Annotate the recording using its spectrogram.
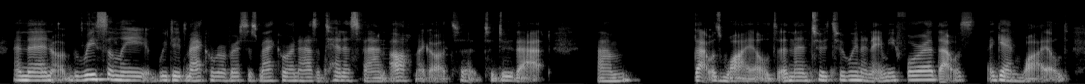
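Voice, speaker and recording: A woman speaks at a moderate pace with a medium-pitched voice and vocal fry. The background is quiet. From Iran, raised in Melbourne, Australia from age twelve. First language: Persian. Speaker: advertising creative director. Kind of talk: interview. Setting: studio. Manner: animated.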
